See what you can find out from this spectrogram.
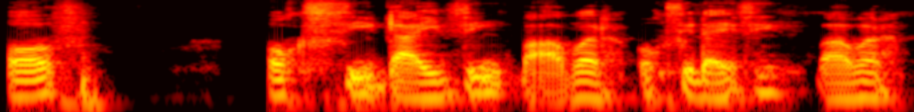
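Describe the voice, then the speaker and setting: An Indian-accented man gives an exam lesson in a very dark, relaxed voice. His throat is sore, so it comes out husky and creaky. He repeats key phrases and asks short checking questions as he goes. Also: mid-range voice, low-quality recording. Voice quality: husky, gravelly. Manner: repetitive, checks understanding often, spells out words slowly. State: sore throat, frequent throat clearing. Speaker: chemistry teacher.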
